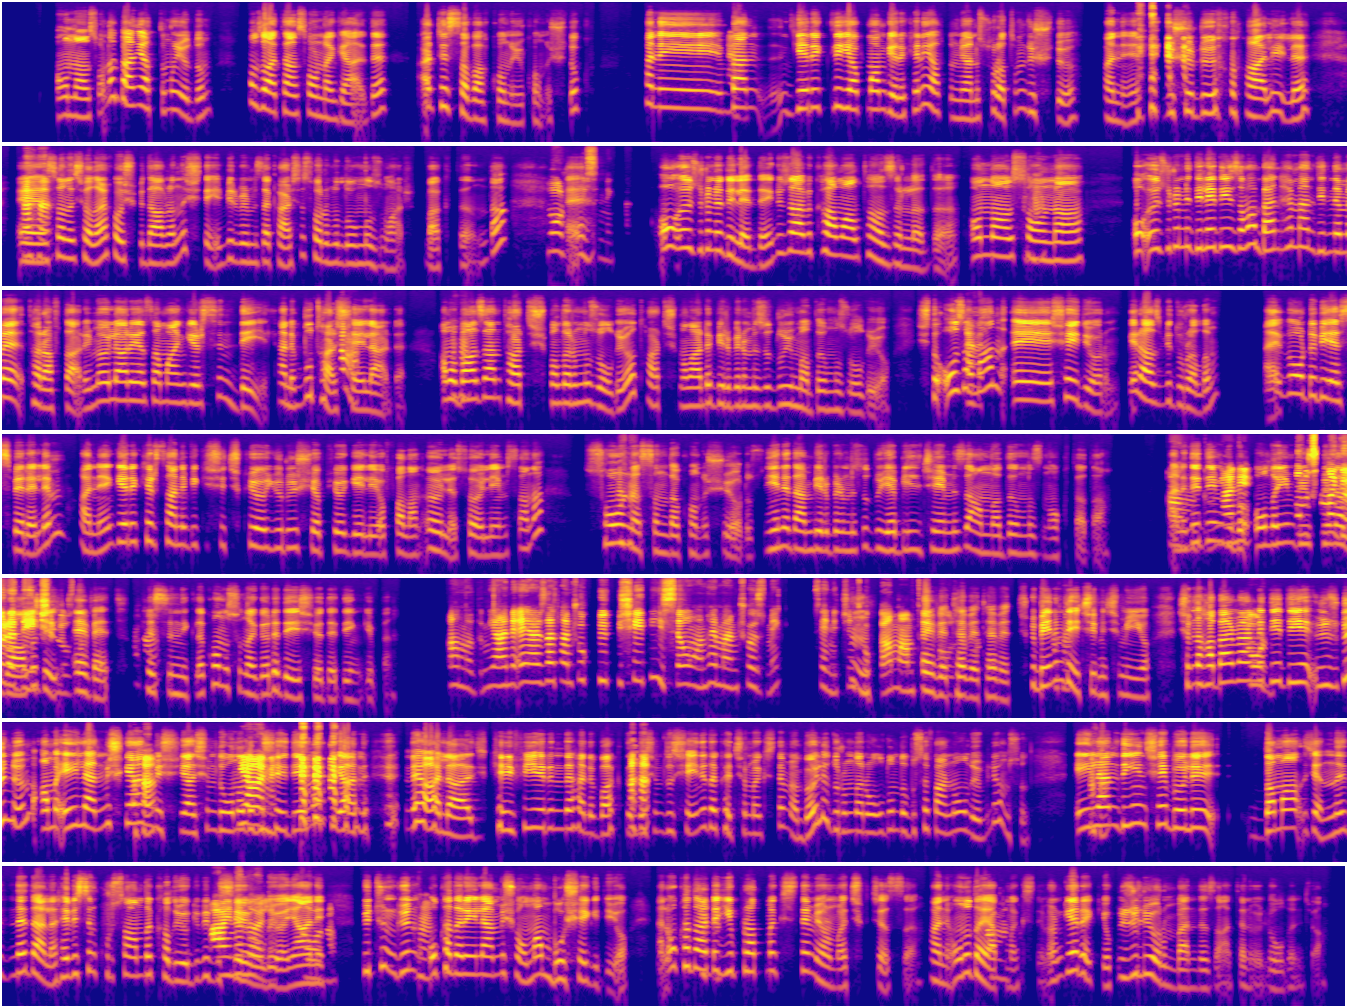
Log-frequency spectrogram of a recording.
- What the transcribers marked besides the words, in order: drawn out: "Hani"; laughing while speaking: "hâliyle"; chuckle; chuckle; laughing while speaking: "yani. Ne âlâ"
- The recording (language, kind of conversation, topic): Turkish, podcast, Güveni yeniden kazanmak mümkün mü, nasıl olur sence?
